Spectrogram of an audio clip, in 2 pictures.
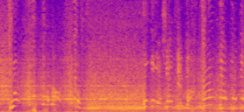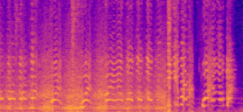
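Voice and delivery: high frantic cries for help; panicked yelling. Real, not acted. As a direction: scream as the lights die. Panicking as lights go out.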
